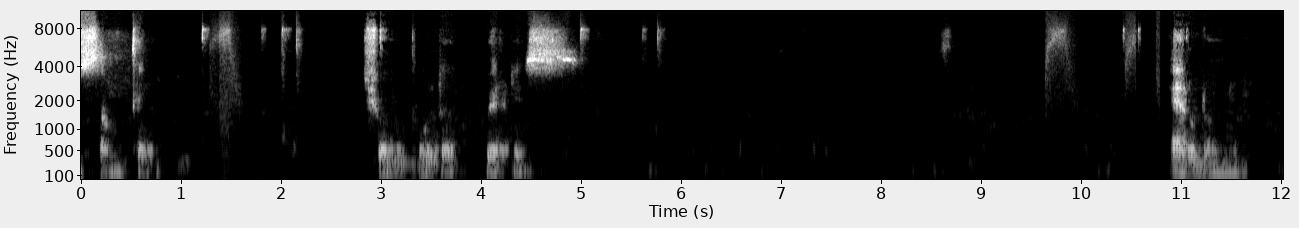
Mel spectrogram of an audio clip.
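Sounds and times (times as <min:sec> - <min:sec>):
computer mouse clicks: 0:01.2 - 0:02.3, 0:05.0 - 0:05.9, 0:09.7 - 0:10.8.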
